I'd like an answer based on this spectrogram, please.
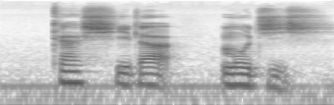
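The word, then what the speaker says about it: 頭文字: Donc ça se prononce Kashira Moji, qui sont effectivement les premières lettres d'un mot, donc les initiales.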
